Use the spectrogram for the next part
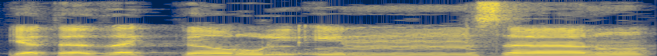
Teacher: نون ساکن کے بعد حروف اخفا میں سے سین ہے، نوز میں ساؤنڈ لے کے جائیں گے. انسا، الف مدہ، الف سے پہلے زبر، ایک الف کے برابر سین کو آپ نے کھینچنا ہے.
